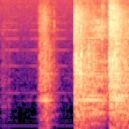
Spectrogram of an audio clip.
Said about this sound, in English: Fans clapping, stomping, trying to cheer on Rogers.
